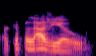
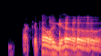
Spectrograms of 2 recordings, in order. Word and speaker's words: archipelago: the whole archipelago or however we pronounce that archipelagio archipelago archipelago that's it sounds like a hotel in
